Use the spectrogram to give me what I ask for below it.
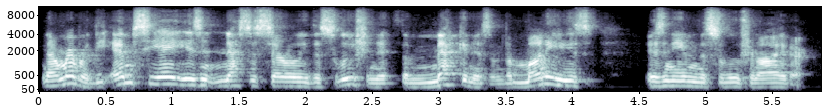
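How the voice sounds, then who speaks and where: A man's voice: on the high side, animated, fast talker, poor audio. A man in his forties from Boston gives a sales training webinar in a casual, chatty way, often checking in with the listener. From Boston, USA. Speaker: webinar presenter.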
